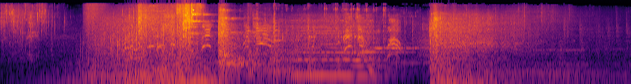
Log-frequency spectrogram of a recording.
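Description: Steel billboard tower toppling in movie sound design: a deep rumble builds, the metal frame creaks and screeches as it leans over, then a heavy crash about eight and a half seconds in as it hits the ground, with the rumble dying away after.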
